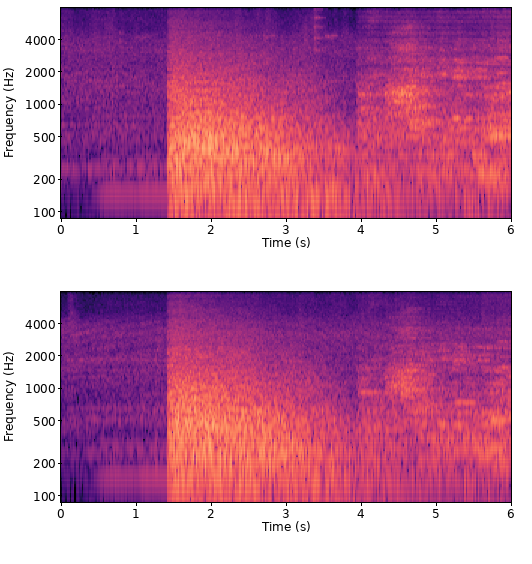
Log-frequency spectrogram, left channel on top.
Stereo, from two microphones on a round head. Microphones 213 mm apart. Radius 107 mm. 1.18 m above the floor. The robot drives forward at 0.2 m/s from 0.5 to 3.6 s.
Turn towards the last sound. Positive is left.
turn(degrees=25)  # may be behind; listen again after turning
